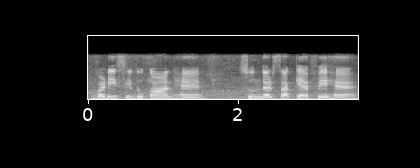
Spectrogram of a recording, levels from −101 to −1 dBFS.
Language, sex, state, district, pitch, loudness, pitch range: Hindi, female, Haryana, Charkhi Dadri, 255 Hz, -15 LUFS, 230-265 Hz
